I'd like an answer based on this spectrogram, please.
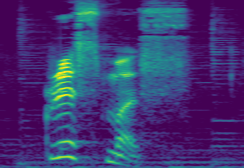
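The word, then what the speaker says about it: Christmas: हो फिर टी हो तो तब भी टी साइलेंट हो जा कई वर्ड्स में जैसे कि क्रिसमस लिसन फसन मोशन ओके यहां पर क्र क्रिसमस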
